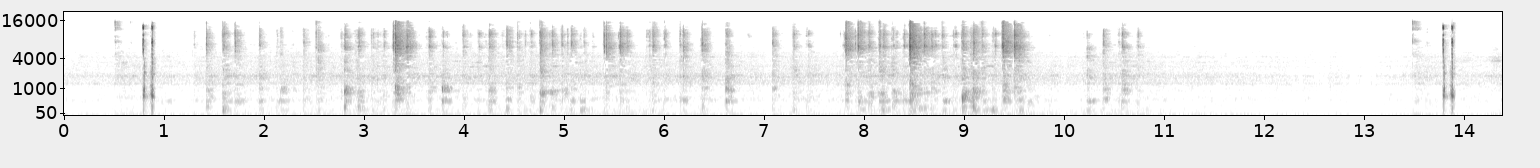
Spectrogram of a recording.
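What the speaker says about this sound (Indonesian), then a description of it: "Kita ketik huruf Romawi 2, kemudian titik, kemudian spasi" Quick bursts of keystrokes on a computer keyboard while a school exam sheet is built in Microsoft Word, clattering clusters separated by pauses, a final few isolated taps near the end, close and fairly quiet.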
